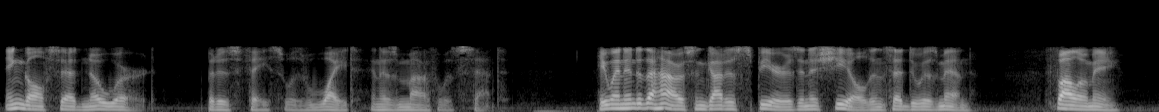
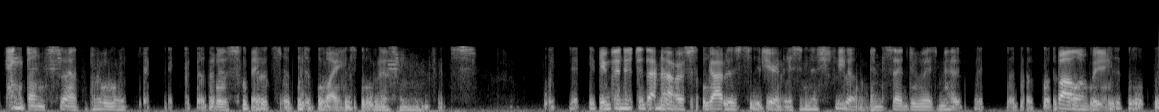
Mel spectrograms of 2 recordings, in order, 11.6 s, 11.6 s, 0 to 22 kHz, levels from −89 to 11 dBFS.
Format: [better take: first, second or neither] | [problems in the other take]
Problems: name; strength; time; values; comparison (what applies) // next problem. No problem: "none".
first | noise reduction (neural diffusion model UNIVERSE++)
